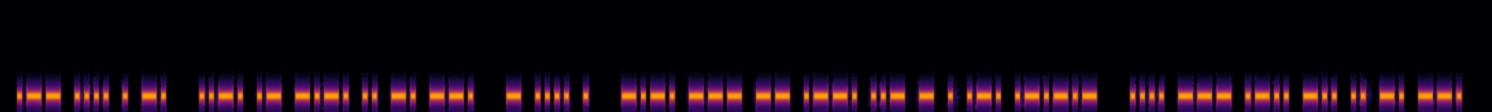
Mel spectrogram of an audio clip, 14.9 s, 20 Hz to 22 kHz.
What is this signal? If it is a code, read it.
Morse code, heard as a keyed tone, about 25 wpm, 600 Hz. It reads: WHEN FACING THE COMPUTER. HOLDING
